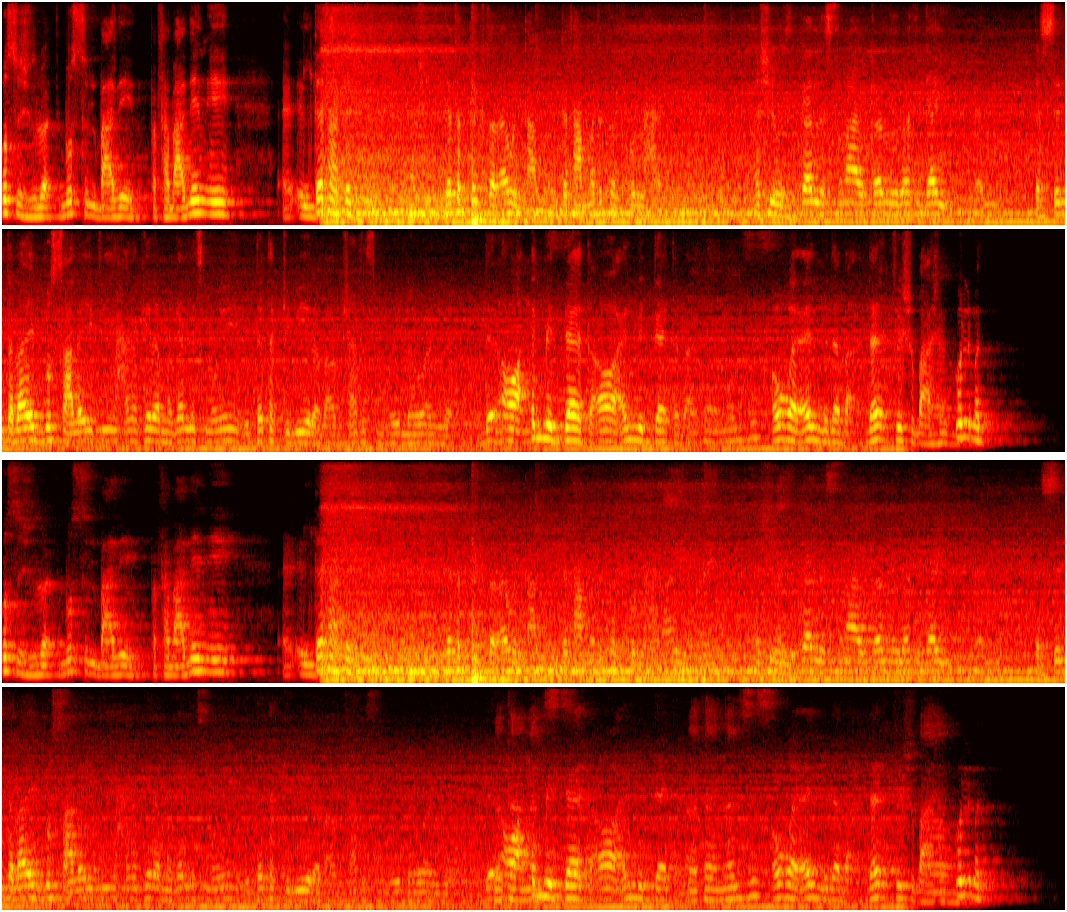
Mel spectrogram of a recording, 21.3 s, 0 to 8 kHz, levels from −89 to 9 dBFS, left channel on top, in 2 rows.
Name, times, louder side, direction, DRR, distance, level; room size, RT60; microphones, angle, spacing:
voice 1, 0.0-2.3 2.8-3.8 4.0-6.6 7.5-10.0 10.3-17.5 18.3-20.5, left 5 dB, 85° left, 0.5 m, -26 dB
sound 1, 3.2-19.7, left 1 dB, 15° left, 0.4 m, -27 dB
voice 2, 6.6-7.3 7.7-8.0 15.5-16.1 17.5-18.3 19.8-20.2, right 5 dB, 45° right, 0.4 m, -35 dB
18.5 x 6.2 x 3.3 m
head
